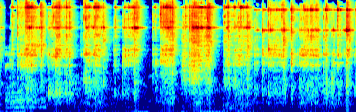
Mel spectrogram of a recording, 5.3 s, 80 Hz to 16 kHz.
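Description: Steel bedplate bolts of a Mercedes-AMG M156 V8 clinking and rattling against the bedplate and each other as they are set in and threaded by hand. A quick, uneven run of light metallic clinks with a faint high ring.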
